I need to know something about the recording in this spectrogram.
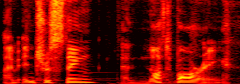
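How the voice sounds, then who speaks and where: A man's voice: medium pitch, moderate pace, vocal fry, darkish tone, soft background music. A man with a German accent streaming his 3D work, chatting casually, thinking aloud and chuckling often. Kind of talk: casual livestream chat while working.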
